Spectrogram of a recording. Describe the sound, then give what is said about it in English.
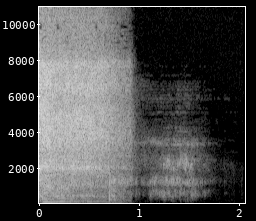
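Deep breath in during a guided breathing exercise: one long, airy inhale that starts full and strong, then thins and tapers away into silence. “We're going to take three deep breaths here. Close your eyes. Take a deep breath in.”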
